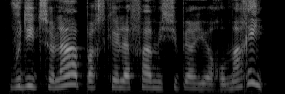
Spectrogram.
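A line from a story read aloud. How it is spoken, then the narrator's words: Curt. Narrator (French): dit-il d'un ton sec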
